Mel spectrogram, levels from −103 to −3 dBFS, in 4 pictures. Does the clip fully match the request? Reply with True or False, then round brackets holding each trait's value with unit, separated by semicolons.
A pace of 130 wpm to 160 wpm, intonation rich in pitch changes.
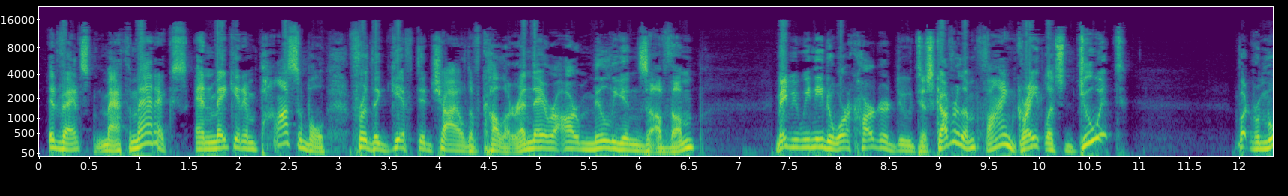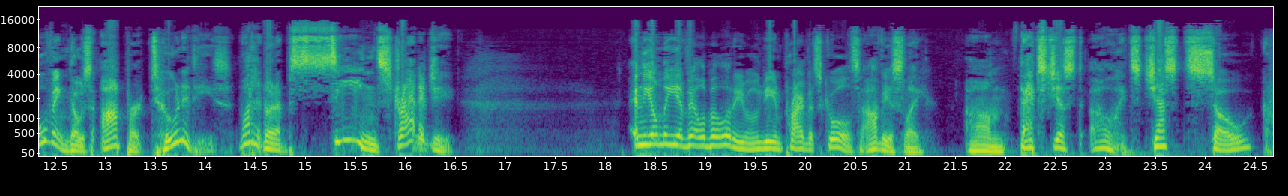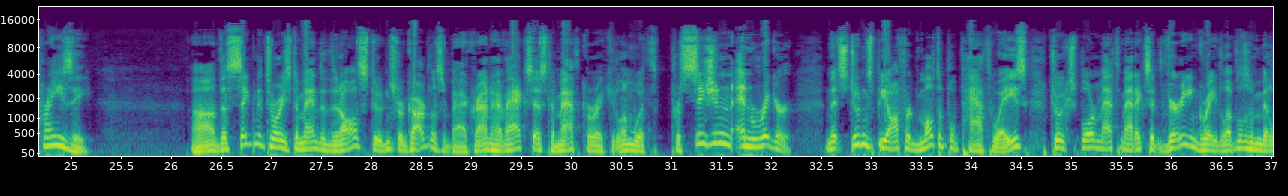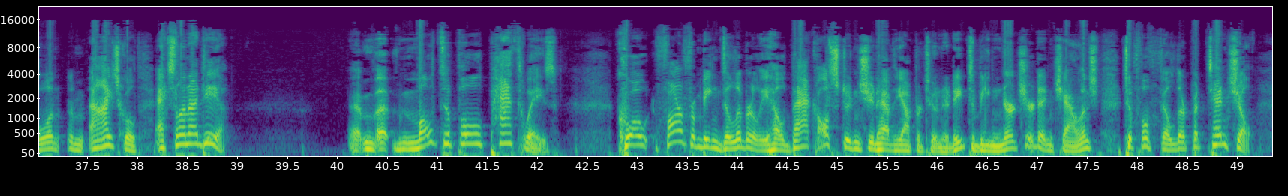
True (150 wpm; 7.6 semitones)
